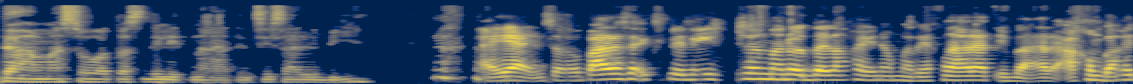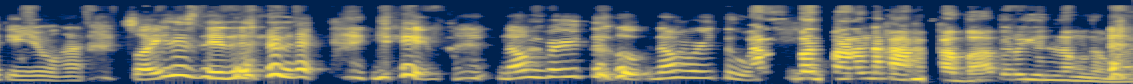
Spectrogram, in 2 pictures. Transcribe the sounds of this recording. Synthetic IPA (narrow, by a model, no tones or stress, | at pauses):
d̪aʔmɐsot̪ɐsd̪ɪlɪt̪̚na̰ːt̪ɪnsɪsalbi | ʔɐ̰jansopaːɾɐsɐʔɛksplɐnɛjʃʃonmɐnoʔod̪nɐlɐŋkɐjo̞nɐŋmɐɾɛklaːɾɐɐt̪ʔɪbaʔɾ̰ʔɐ̰kʊŋbaːkɪt̪jʊnjʊŋmɐŋat͡ʃojsɛsnɪd̪ɛɾɛkɡejmnɐmbɛɹt̪unɐmbɛɹt̪uaɾbat̪̚paːɾɐŋnɐkaːkɐkɐbapɛːɾojʊnlɐŋnɐma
